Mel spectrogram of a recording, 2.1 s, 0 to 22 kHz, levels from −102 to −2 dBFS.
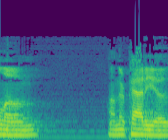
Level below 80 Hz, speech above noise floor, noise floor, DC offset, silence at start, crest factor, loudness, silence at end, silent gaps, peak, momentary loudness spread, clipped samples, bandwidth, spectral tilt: -42 dBFS; 29 dB; -44 dBFS; under 0.1%; 0 s; 18 dB; -16 LUFS; 0 s; none; 0 dBFS; 16 LU; under 0.1%; 8.2 kHz; -6.5 dB/octave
